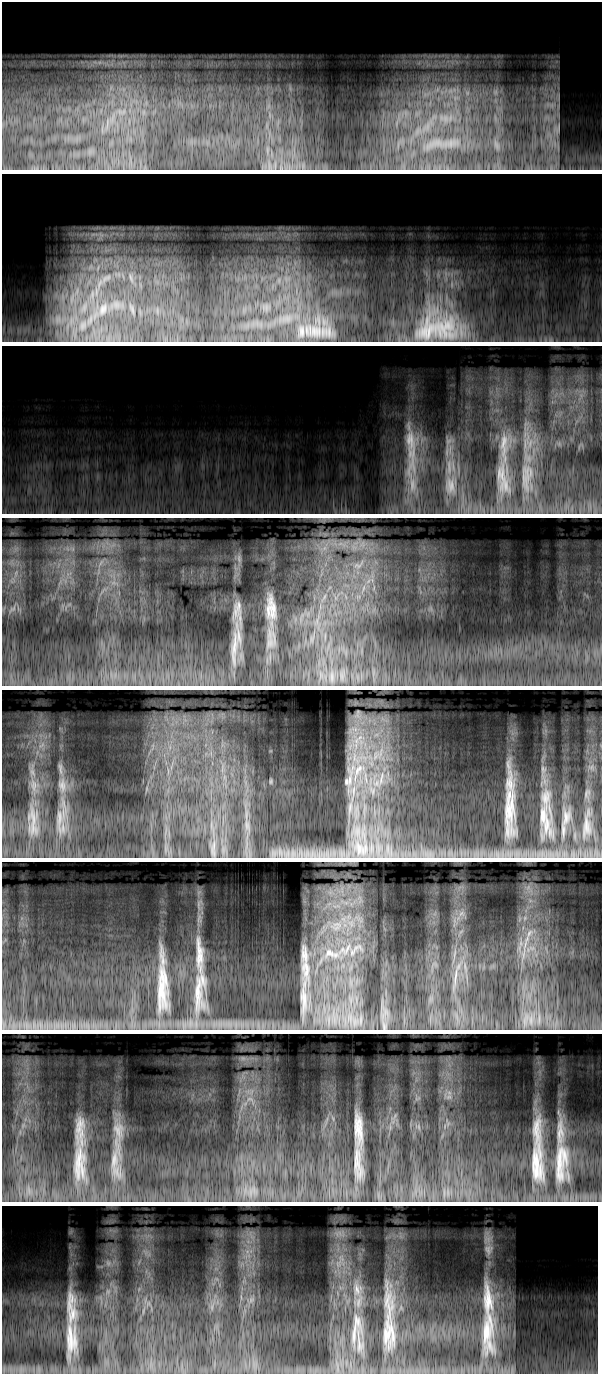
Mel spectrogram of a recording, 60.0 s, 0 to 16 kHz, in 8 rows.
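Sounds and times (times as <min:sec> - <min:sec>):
rc truck motor whining: 0:00.0 - 0:59.9
small dog yapping: 0:20.0 - 0:22.0, 0:25.4 - 0:27.2, 0:30.3 - 0:31.0, 0:36.3 - 0:37.8, 0:39.4 - 0:40.2, 0:41.2 - 0:42.1, 0:45.9 - 0:46.6, 0:49.0 - 0:50.6, 0:51.6 - 0:52.2, 0:56.6 - 0:57.6, 0:58.5 - 0:58.8.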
